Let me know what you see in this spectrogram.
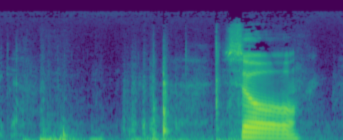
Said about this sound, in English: Yeah, better type it. Yeah. And can you reach the keyboard?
